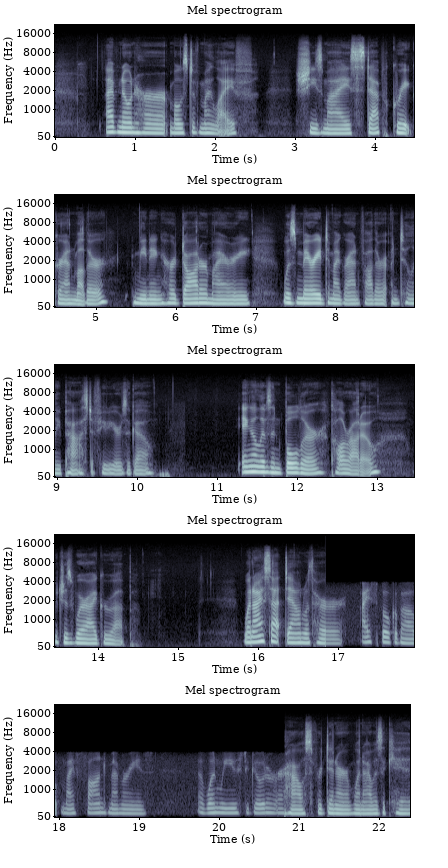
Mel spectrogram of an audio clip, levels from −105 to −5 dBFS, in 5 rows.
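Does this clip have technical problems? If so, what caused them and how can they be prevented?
Yes. From 16.84 to 20.82 s the speech turns boxy with nothing above 3.8 kHz, drops about 10 dB and gains new background noise roughly 30 dB down. The likely cause is the input switched to a poorer device, since a filter alone wouldn't change level and noise floor too. Locking the recording to one fixed microphone prevents it.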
